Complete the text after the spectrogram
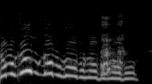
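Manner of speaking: very high, loud backwards gobble. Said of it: "I am going backwards".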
